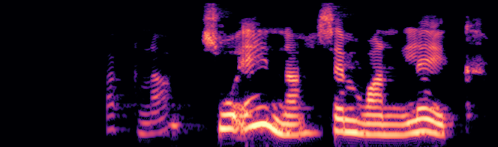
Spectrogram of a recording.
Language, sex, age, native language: Icelandic, female, 40-49, Icelandic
